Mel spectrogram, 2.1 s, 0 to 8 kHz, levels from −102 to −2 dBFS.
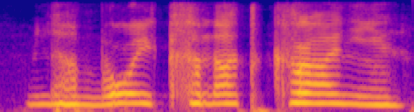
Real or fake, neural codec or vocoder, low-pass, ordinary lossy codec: fake; codec, 24 kHz, 1.5 kbps, HILCodec; 7.2 kHz; none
